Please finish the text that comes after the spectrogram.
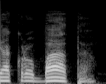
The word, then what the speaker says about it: acrobata: Acróbata, proparoxítona, e acrobata, que é paroxítona.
